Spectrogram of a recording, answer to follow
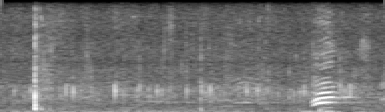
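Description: A pitched baseball landing in the catcher's mitt with a single sharp pop, then a short rising voice call near the end.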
